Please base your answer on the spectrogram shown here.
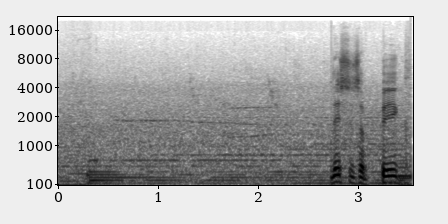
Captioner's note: birds chirping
